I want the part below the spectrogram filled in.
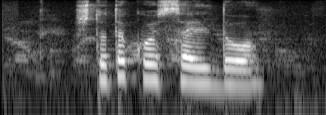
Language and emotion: Russian, neutral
